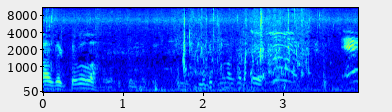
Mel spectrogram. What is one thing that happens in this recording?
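A fish splashes and thrashes at the surface of the water.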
